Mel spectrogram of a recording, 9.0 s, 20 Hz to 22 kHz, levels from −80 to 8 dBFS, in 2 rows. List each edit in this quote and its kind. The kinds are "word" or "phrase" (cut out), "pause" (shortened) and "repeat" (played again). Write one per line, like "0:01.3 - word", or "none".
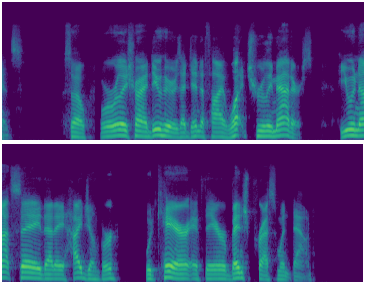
0:01.2 - pause
0:04.0 - pause
0:06.1 - pause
